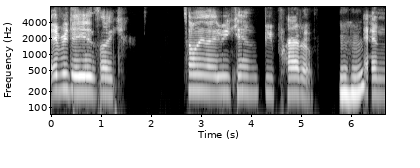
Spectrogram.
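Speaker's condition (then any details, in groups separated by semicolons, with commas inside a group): Traumatic brain injury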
